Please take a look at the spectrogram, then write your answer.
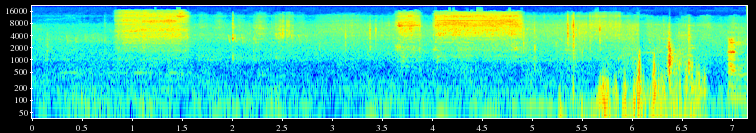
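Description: Short hissing bursts from an aerosol spray can onto the rear brake caliper bolts of a 2010 Kia Sorento, two or three close by, followed by clanking and ratcheting of tools.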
